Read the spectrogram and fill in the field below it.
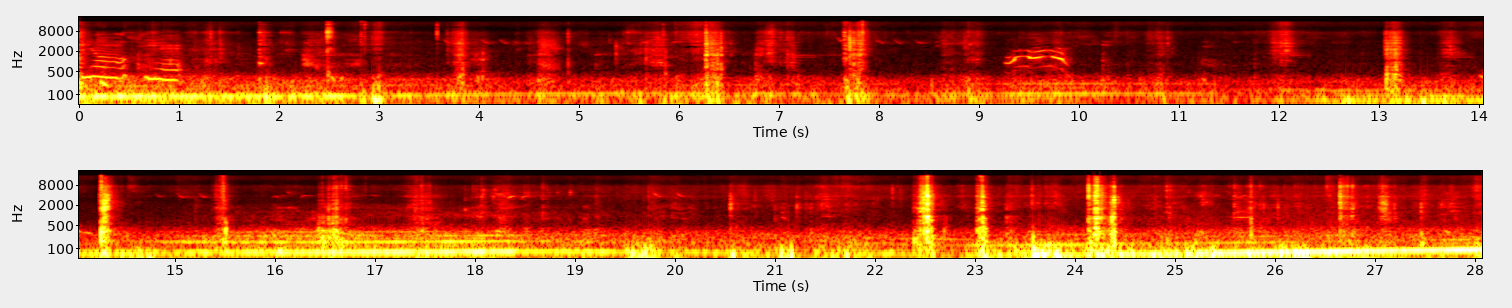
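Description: A shovel scrapes and thuds into dry earth outdoors.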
